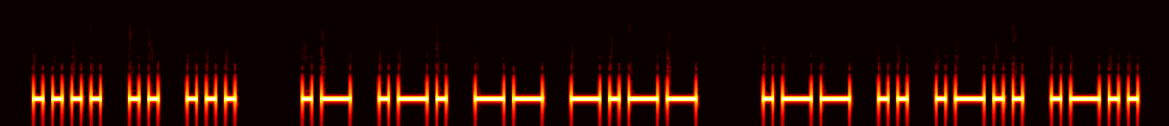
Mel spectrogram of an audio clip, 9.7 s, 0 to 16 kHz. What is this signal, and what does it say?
Morse code, heard as a keyed tone, about 15 wpm, 700 Hz. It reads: HIS ARMY WILL
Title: Sentences from Top 1500 Words 15wpm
